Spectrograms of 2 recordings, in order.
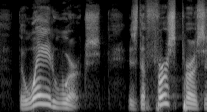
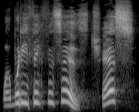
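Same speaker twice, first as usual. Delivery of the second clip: mocking tease; 11 semitones higher than usual. Teasing her slow shot.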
